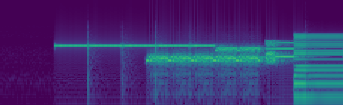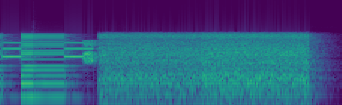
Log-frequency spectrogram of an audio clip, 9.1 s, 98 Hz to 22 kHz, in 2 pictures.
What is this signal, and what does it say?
Dial-up modem handshake (V.34 or later), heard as a whistle, warbles, then hiss, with room echo.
